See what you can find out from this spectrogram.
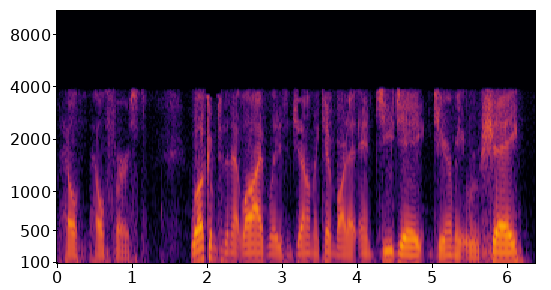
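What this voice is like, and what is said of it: Badly hoarse, nearly lost voice. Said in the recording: “terrible voice edition ... My voice is gone ... it is now gone entirely this morning”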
